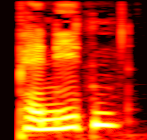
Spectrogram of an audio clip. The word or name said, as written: pernitten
